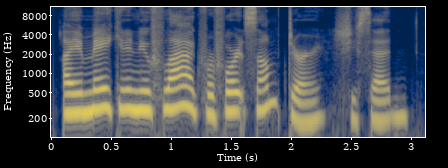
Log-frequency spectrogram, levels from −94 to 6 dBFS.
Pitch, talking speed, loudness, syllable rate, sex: 245 Hz, 210 wpm, -15 LUFS, 4.8 syllables/s, female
